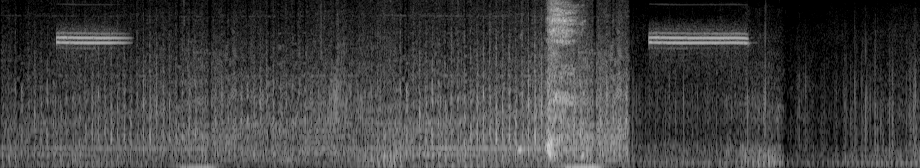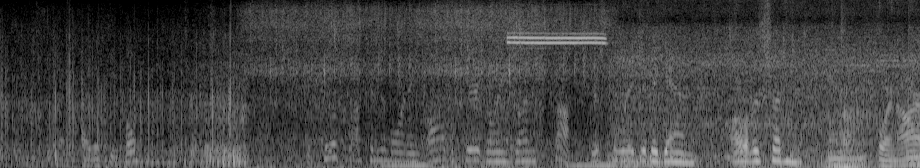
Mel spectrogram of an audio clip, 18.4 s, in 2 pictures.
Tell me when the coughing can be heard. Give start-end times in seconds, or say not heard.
5.2-5.9.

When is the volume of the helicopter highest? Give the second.
6 s.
